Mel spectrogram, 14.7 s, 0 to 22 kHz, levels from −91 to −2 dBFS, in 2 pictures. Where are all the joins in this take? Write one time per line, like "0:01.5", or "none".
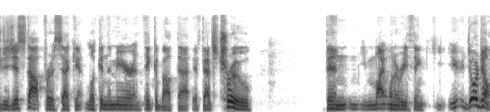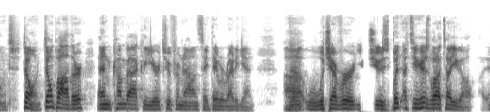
0:08.0
0:10.5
